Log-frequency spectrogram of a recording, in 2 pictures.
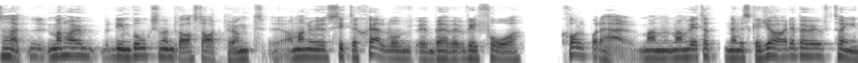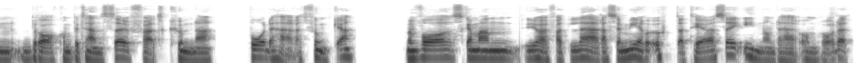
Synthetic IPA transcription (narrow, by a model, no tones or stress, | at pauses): sɔmsak̚t̪manɦaɾjɵd̪ɪnbuːksɔmɛnbɾɑːst̪ɑːʈ̚pʰɵŋk̚t̪ɔ̰mːanːʉ̟ːsɪt̪ːəɾɧɛlvɔbɛhøːvəɾvɪlːfoː | kʰɔlːpʰɔd̪ɛɦæ̰ːɾmanmanveːt̪at̪næɾvɪskajœːɾad̪ɛbɛhøvəvɪt̪ʰɑːɪnːbɾɑːkʰɔmpɛt̪ʰɛnsəɾfœɾa̰t̪kʰɵnːa | foːd̪ɛɦæ̰ːɾʔa̰t̪fɵŋka | mɛnvɑskamanjœːɾafœɾat̪læːɾasɛjmeːɾɔɵp̚ːd̪̥at̪ʰeːɾasɛjʔɪnːɔmd̪ɛɦæ̰ːɾʔɔ̰mɾoːd̪ət̪̚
